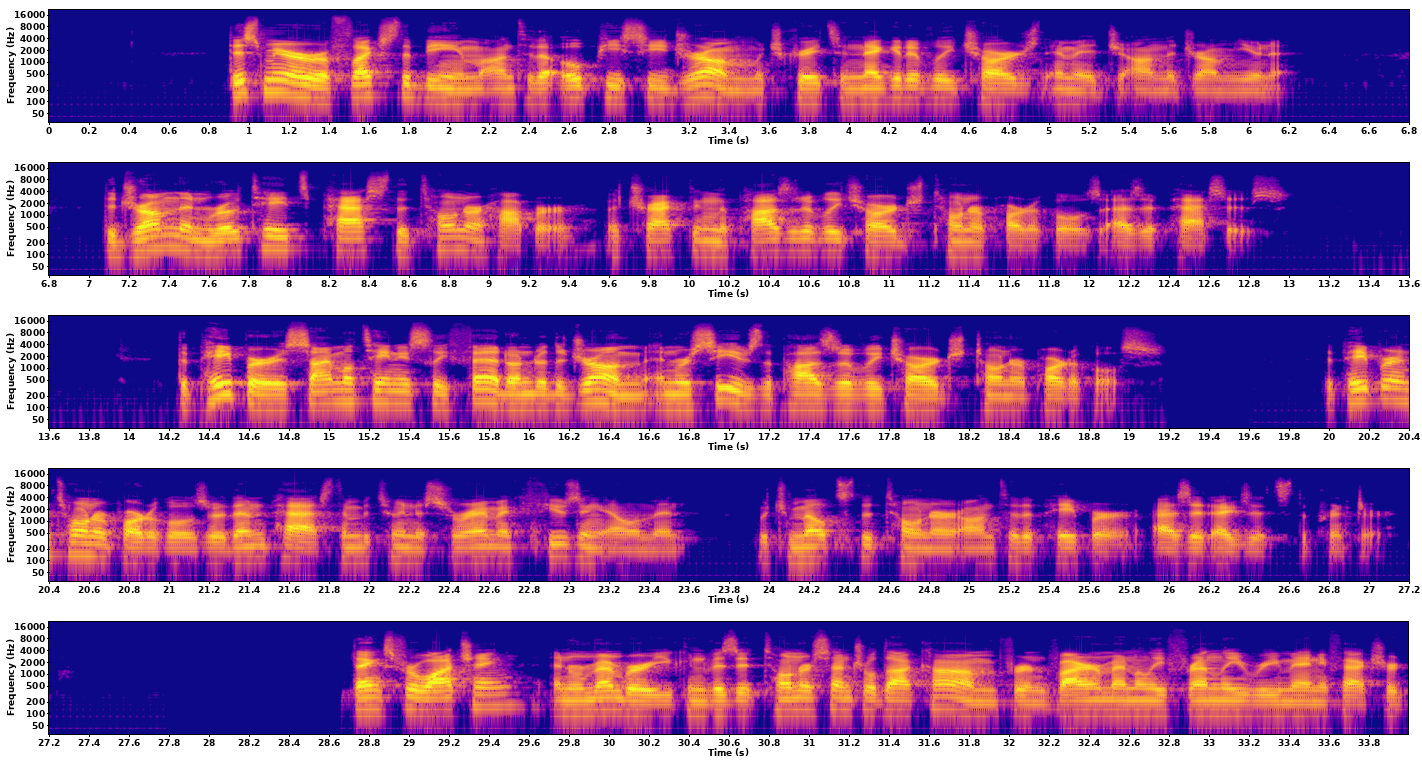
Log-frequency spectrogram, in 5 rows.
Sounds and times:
Speech: 0.9 - 6.3, 7.1 - 13.1, 14.3 - 19.2, 20.0 - 27.2, 28.7 - 33.9.

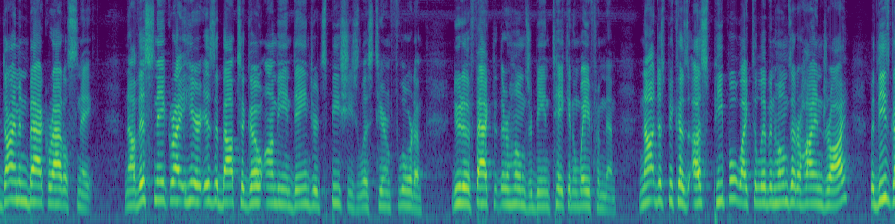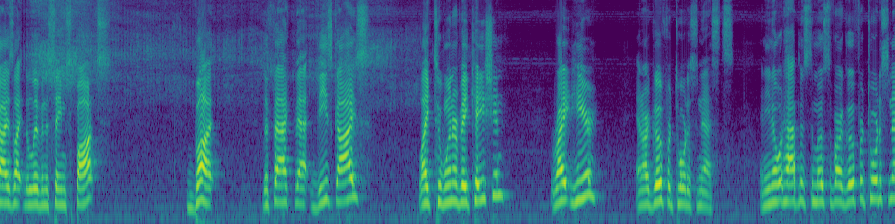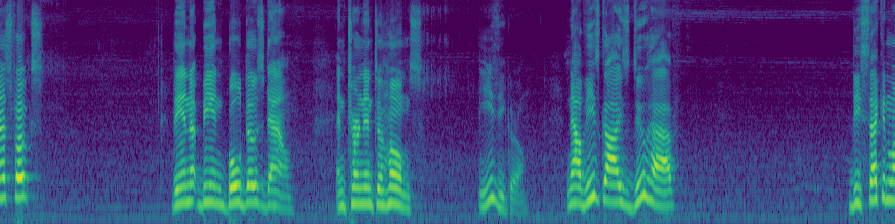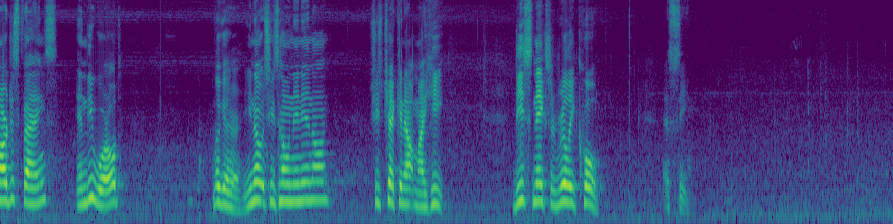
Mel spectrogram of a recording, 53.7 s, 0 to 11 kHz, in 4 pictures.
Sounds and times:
Speech: 0.0 - 15.1, 16.2 - 16.7, 17.4 - 19.0, 19.7 - 21.1, 21.7 - 22.4, 23.0 - 27.5, 29.4 - 31.3, 31.9 - 33.2, 34.0 - 34.8, 35.4 - 37.0, 39.6 - 42.2, 43.4 - 47.0, 48.0 - 49.3, 50.2 - 50.7.

